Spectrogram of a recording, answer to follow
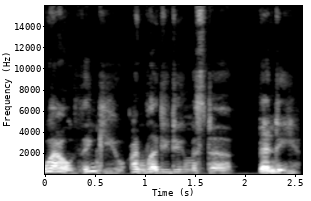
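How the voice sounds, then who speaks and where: A raspy, cartoonish character voice from a woman, fairly high-pitched, at a moderate pace. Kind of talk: 1930s rubber-hose cartoon voice.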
